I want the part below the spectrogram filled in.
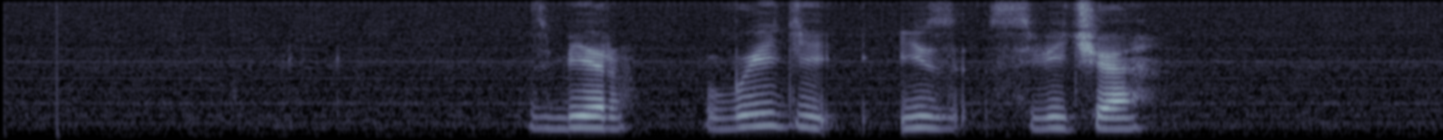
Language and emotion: Russian, neutral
